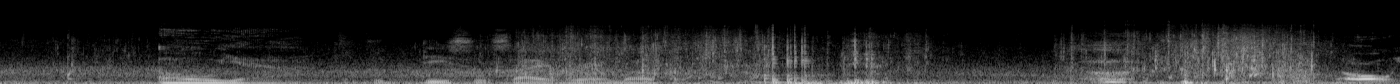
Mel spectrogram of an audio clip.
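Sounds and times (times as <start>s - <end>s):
splashing in river water: 5.1s - 9.7s, 10.5s - 13.6s.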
